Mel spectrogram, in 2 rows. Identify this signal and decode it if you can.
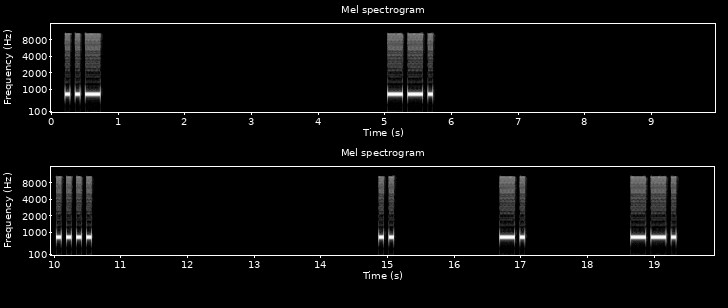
Morse code, heard as a keyed tone, about 16 wpm, spaced as for 5 wpm, 800 Hz. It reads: U G H ING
